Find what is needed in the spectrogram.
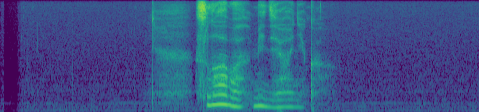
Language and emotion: Russian, sad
